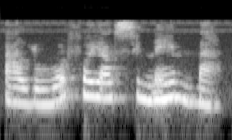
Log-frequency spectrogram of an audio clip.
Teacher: Note que o ritmo desses versos é construído com a tonicidade recaindo sobre a segunda e a sétima sílaba poética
